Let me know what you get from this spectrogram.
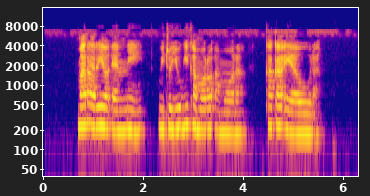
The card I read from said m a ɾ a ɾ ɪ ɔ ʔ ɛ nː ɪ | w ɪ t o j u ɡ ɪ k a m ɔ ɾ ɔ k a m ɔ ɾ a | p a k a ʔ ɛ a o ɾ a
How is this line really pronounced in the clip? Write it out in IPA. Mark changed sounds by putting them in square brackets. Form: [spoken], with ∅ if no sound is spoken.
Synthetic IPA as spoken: m a ɾ a ɾ ɪ ɔ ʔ ɛ nː ɪ | w [i] t o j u ɡ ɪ k a m ɔ ɾ ɔ [ʔ] a m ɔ ɾ a | [k] a k a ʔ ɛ a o ɾ a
